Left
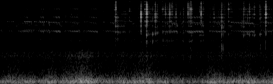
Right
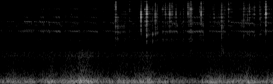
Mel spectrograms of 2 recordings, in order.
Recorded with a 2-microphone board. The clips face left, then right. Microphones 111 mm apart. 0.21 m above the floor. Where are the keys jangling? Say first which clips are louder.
Right 1 dB; 45° left (ahead or behind); by 2.7 s 70° left (ahead or behind).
